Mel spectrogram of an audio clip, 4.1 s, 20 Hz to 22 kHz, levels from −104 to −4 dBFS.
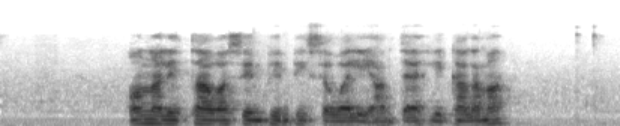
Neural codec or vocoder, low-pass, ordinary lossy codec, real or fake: codec, 16 kHz, 6 kbps, DAC; 7.2 kHz; Opus, 32 kbps; fake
